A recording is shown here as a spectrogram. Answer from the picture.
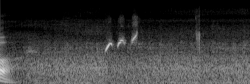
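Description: A quick run of four short, rising bird chirps about a second in, over a steady background noise.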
